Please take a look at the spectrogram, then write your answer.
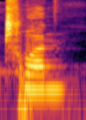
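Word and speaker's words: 穿: นี้ อ่าน ว่า ชวน ออก เสียง ชวน ชวน แปล ว่า สวม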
